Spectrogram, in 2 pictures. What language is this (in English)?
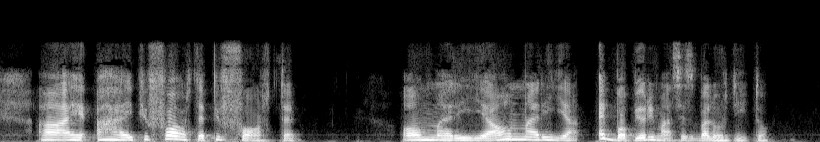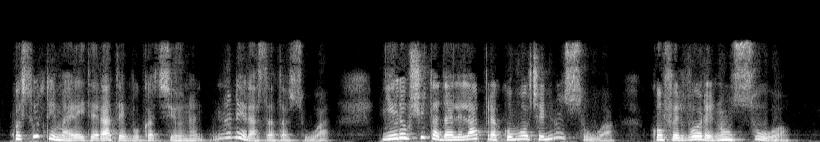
Italian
